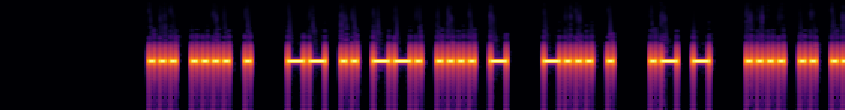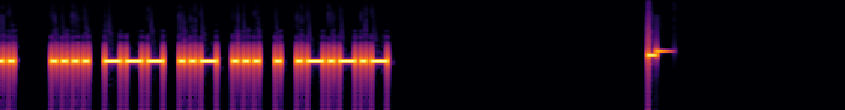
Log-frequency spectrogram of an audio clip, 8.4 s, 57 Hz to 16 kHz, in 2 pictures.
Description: Morse code, heard as a keyed tone, about 44 wpm, 700 Hz. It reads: SHE MIGHT BE AT HIS HOUSE.
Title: Sentences from Top 300 Words 45wpm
